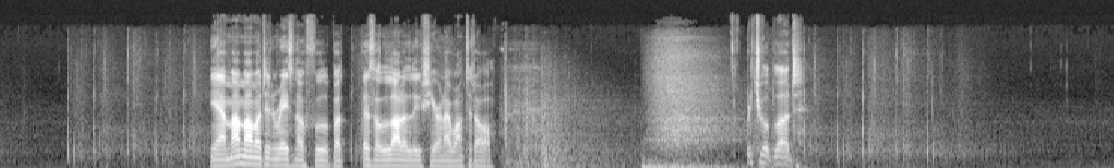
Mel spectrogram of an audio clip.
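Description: Footsteps tap on a stone floor.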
